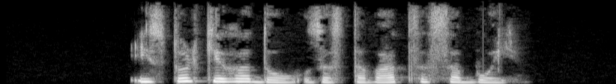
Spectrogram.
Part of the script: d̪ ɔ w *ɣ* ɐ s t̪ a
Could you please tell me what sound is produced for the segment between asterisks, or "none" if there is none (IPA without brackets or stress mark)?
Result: z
